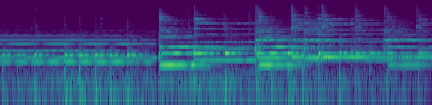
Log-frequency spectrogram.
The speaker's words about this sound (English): To give you some perspective, a new set of Schomerich bells would cost about half as much as the Whitechapel bells that you're hearing right now.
